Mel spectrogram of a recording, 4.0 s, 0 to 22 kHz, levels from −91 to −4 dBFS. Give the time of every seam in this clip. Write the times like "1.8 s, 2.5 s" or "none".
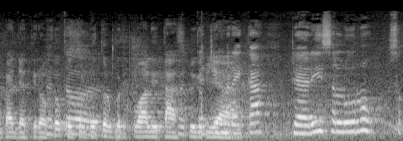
2.0 s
